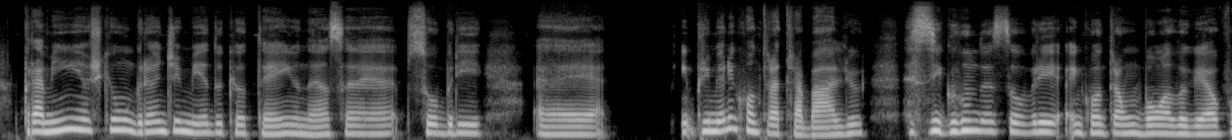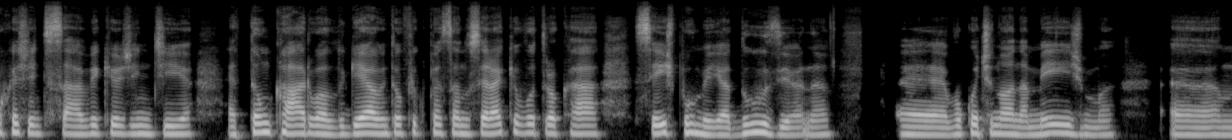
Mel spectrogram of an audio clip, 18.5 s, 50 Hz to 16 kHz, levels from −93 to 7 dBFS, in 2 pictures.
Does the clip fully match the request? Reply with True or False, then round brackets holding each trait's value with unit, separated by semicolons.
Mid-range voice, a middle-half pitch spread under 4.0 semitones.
True (175 Hz; 2.9 semitones)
